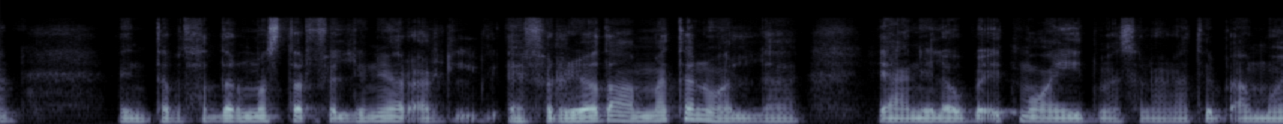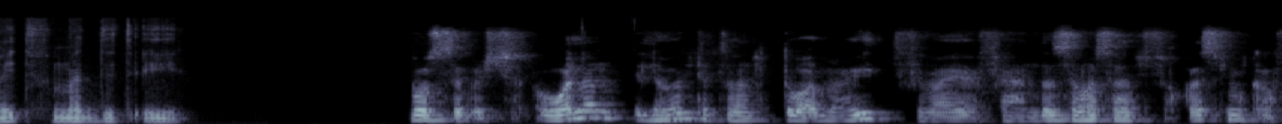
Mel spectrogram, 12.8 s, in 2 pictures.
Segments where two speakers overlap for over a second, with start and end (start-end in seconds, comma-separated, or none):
none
